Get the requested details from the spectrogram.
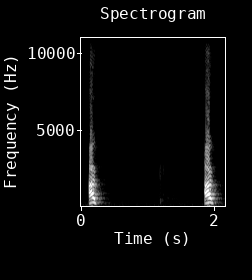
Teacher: आवाज भी फौरन बंद होगी और सांस भी बंद होगी, यानी एयर फ्लो भी बाहर नहीं आया। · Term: सिफत शिद्दत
